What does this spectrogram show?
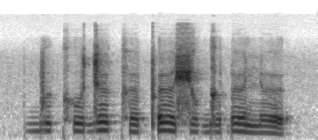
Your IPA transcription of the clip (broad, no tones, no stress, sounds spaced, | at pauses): b ɯ kʰ u d ø kʰ ø pʼ ø ɕ u ɡ ɯ ɓ ø n ø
